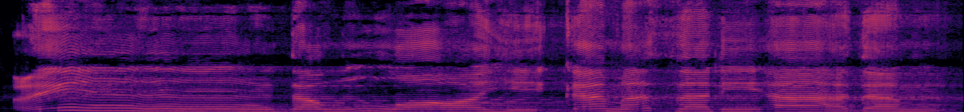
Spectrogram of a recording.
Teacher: عند اللہ کمثل آدم، عند اخفاء حقیقی، کیوں؟ اس لیے کہ نون ساکن کے بعد حروف اخفاء کے 15 حرفوں میں سے دال ہے، پھر ناک میں آواز کو چھپا کر پڑھیں گے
